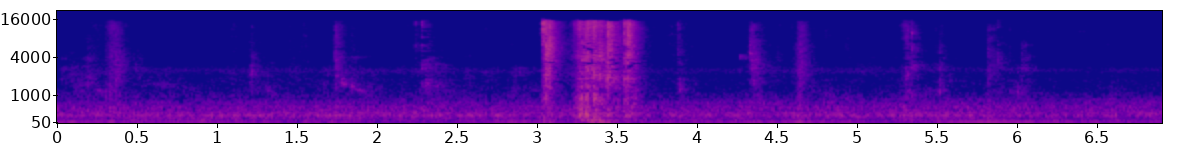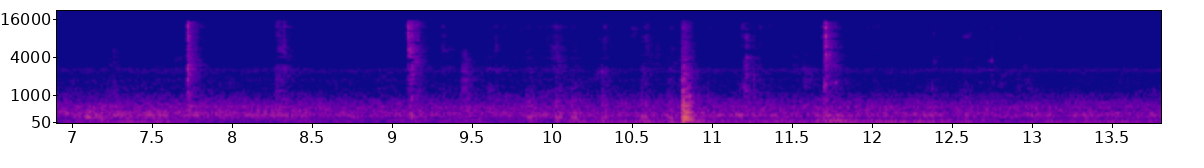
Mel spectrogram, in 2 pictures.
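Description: Crunching bites and chewing of a crisp, flat piece of fried food. The loudest crunches come about three seconds in, followed by scattered single crunch clicks as the chewing goes on.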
